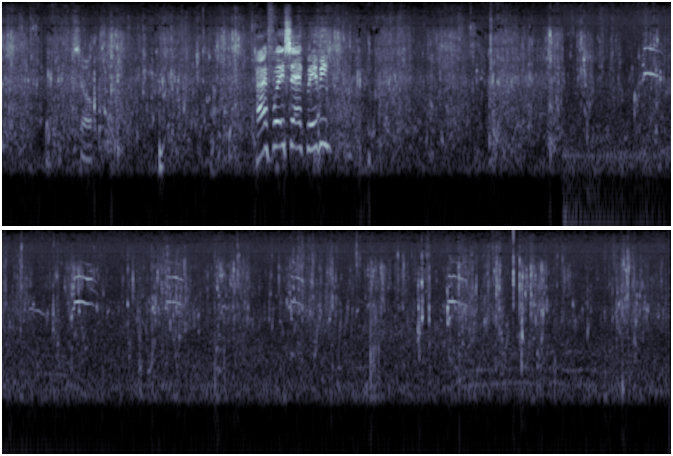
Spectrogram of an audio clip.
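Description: A canoe paddle dips and splashes through calm water.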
